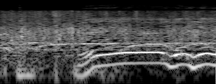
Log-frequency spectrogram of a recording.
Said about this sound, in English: we are live from Norwich, Ontario. Hit the applause. Norwich, Ontario. There you go.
